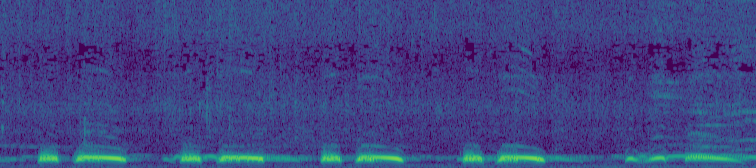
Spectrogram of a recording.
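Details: Spotted dove from Ca Mau, a bird selected for strong cooing: short note then long downslurred coo, paired and repeated about once a second, with a low hum underneath.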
